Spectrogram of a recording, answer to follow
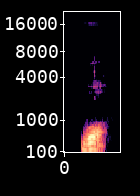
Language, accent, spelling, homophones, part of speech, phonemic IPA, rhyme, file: English, Southern England, waw, war, verb / noun, /wɔː/, -ɔː, LL-Q1860 (eng)-waw.wav
- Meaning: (verb) To stir; move; wave; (noun) 1. A wave 2. A wall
